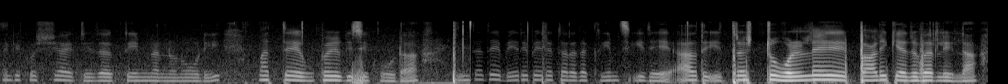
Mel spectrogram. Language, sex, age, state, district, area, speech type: Kannada, female, 30-45, Karnataka, Shimoga, rural, spontaneous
